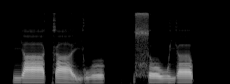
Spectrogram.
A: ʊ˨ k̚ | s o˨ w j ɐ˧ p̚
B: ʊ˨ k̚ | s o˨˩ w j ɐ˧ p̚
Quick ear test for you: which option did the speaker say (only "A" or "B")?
A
